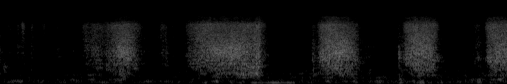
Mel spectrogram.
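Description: A long-handled stiff brush scrubs a damp, dirty red patterned woven wool Persian rug. It makes five separate bright, hissing scrubbing strokes that swell and fade in an uneven rhythm, with quiet gaps between them.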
